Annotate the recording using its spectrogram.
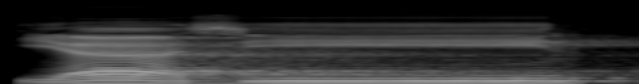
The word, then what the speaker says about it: يس: عندما نقرأها لا ننطق الهمزة، نقول ها يا طا را، يعني كلمة ياسين كيف نقرأها؟ نقول ياسين.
